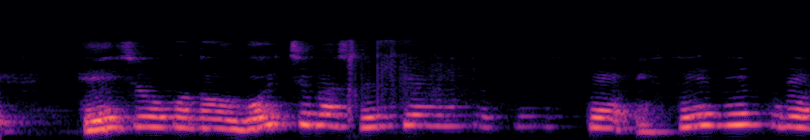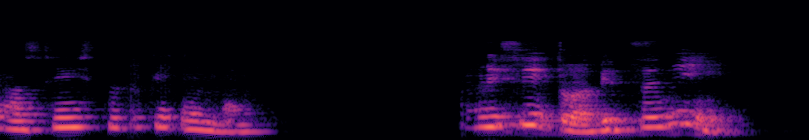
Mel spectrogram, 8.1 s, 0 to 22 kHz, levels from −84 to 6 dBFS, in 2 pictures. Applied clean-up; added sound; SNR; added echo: neural mask model DeepFilterNet 3.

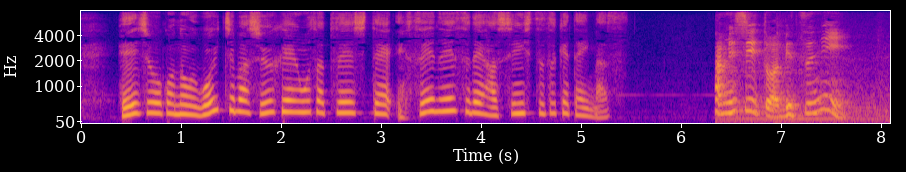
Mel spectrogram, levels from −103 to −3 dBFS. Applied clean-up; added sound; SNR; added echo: none; none; none; none.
